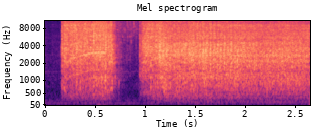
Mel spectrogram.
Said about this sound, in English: Leary bores a hole straight down with a long, spiraling drill bit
